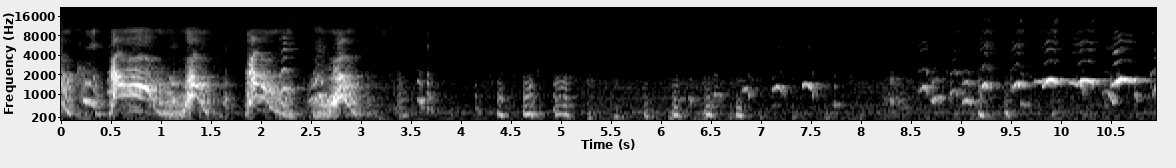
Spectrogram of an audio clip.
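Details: Gordon Setter puppies at two weeks old, E litter: loud squealing yelps at first, then softer, lower grunting whimpers in quick succession, ending with thin rising whines from several pups.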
